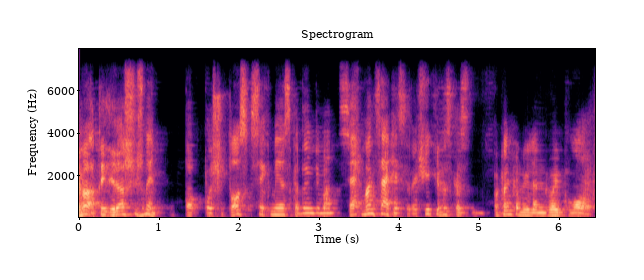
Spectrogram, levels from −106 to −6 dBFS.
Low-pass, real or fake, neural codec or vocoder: 7.2 kHz; fake; codec, 44.1 kHz, 3.4 kbps, Pupu-Codec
